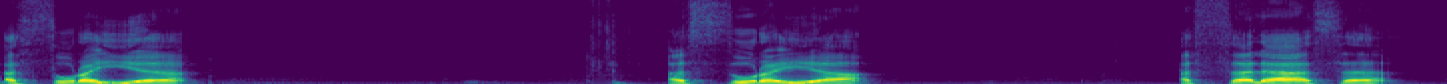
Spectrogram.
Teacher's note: So we don't pronounce Lam, but we pronounce letter Tha with Shadda. So Tha is one of the letter of Shamsi.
